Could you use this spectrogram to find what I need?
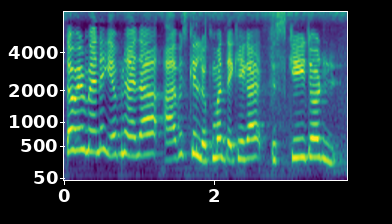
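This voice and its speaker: With an extremely high pitch, a woman talks at a moderate pace against noticeable background noise. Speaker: family vlogger. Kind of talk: vlog narration. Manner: casual chatty.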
